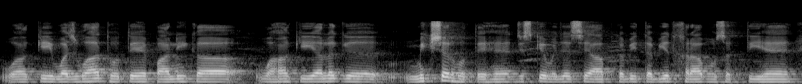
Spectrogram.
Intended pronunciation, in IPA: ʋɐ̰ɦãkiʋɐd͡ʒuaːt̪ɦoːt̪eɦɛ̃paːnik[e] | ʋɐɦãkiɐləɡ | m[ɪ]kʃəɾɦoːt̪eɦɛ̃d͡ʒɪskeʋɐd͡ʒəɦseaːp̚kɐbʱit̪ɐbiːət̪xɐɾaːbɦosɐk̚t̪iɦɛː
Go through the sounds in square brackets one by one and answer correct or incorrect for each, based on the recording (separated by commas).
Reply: incorrect, correct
